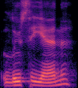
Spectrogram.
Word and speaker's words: Lucien: Okay, it's Lucien is how you pronounce it. Lucien. I know someone that has a name, Lucien. So people pronounce it differently, but it's Lucien.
